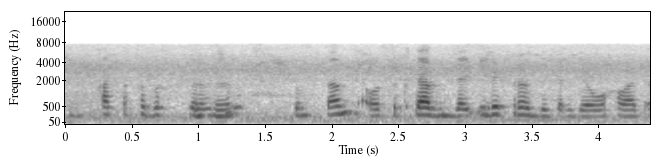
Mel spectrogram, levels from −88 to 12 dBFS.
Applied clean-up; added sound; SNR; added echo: none; Traffic noise, roadway noise; 16 dB; none.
